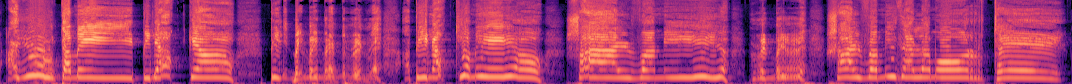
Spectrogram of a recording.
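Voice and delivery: high, slow, desperate pleading of a drowning dog; high, slow begging cry; heartrending dog's plea. A narrator's reading. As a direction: beg for your life, drawn out and high. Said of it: "A quelle grida strazianti".

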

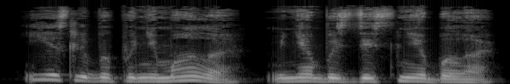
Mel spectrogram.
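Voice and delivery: ordinary delivery, nothing marked

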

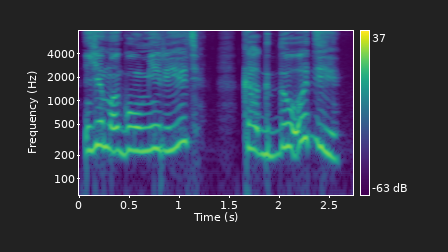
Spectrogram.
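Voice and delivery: high, slow whimpering fear; whiny tattling little sibling. Acted. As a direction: whine it like a frightened child. Fiona keeps whining in fear.

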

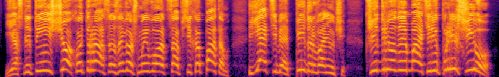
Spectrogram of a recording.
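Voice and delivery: высокий яростный мальчишеский крик; угрожай, не помня себя; в бешенстве. Acted. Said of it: "не помня себя от бешенства". (Тедди в бешенстве грозит Майло)

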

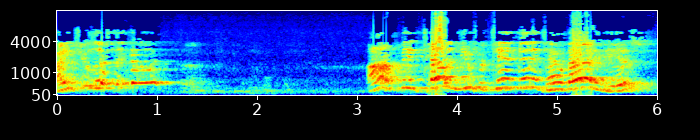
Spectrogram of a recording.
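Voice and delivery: high, laughing exasperation at God; exasperated complaint. Acted. Believer complaining to God, high exasperated whine. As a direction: whine at God like he is not listening.

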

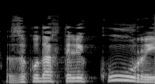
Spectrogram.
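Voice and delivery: plain reading voice

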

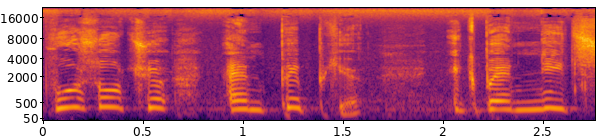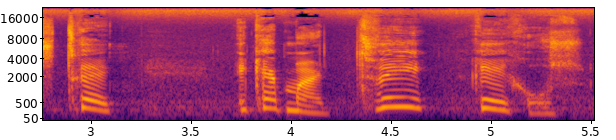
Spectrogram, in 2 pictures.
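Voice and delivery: high, slow, mock-strict aunt; silly aunt voice. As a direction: put on a silly bossy auntie voice. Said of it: "Pip zet een gek stemmetje op".

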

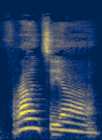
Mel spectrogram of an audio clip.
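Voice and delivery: loud, high, drawn-out battle cry; shouting. A narrator's reading. Rider gallops into the yard, shouting. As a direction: call it out while galloping in. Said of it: "кричачи".

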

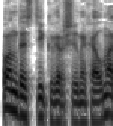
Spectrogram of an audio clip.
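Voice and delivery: ordinary delivery

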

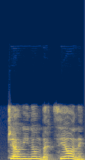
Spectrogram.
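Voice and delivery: high, loud startled cry; startled shout. Acted. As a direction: bellow in sudden alarm. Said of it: "gridò".

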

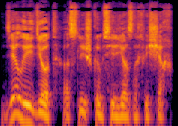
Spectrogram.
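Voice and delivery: ordinary delivery, nothing marked

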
